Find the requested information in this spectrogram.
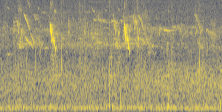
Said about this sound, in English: As you can hear, there's quite a dawn chorus here.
